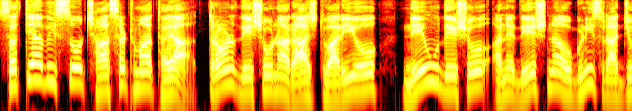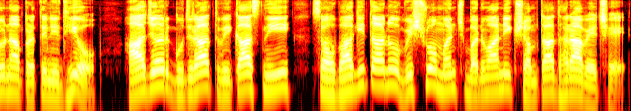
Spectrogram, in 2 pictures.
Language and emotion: Gujarati, neutral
